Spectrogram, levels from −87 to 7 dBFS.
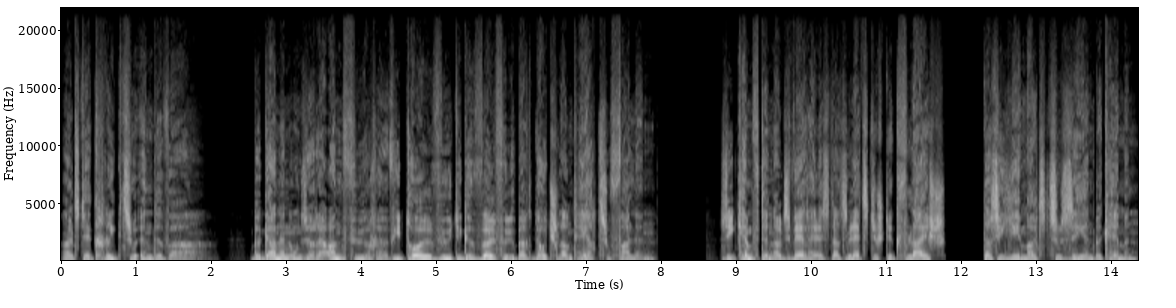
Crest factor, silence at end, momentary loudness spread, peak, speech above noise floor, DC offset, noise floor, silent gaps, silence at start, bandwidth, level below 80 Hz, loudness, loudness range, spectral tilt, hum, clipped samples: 22 dB; 0.05 s; 9 LU; -6 dBFS; 45 dB; under 0.1%; -71 dBFS; 7.96-8.59 s, 11.79-12.28 s; 0 s; over 20 kHz; -54 dBFS; -25 LUFS; 3 LU; -3.5 dB/octave; none; under 0.1%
